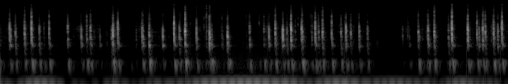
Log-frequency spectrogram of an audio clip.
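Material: Ceramic.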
